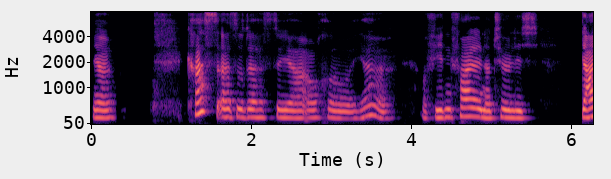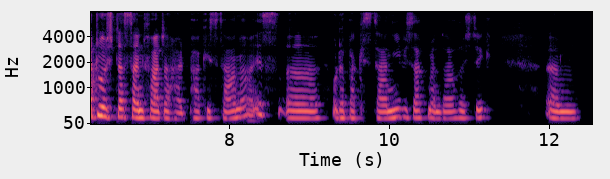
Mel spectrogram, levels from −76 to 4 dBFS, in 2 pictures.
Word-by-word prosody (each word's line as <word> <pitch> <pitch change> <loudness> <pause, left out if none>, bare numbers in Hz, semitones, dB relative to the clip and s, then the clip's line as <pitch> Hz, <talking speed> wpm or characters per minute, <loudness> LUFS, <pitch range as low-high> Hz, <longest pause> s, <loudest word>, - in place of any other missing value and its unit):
Ja. 200 -1 +1 0.9
Krass, 335 +5 +7
also, 215 0 +1
da 210 0 0
hast 200 0 -1
du - - 0
ja 195 -1 0
auch, 200 +1 -8
äh, 185 -3 -2
ja 195 -3 -4 0.3
auf 185 +1 -9
jeden 200 +1 +2
Fall 230 +1 +4
natürlich, 190 -1 +1 0.5
dadurch, 225 +1 +6
dass 215 -1 +1
dein 200 -3 +4
Vater 185 -2 -2
halt 165 -2 -8
Pakistaner 190 +3 -6
ist, 280 +5 -2
äh, 185 -1 -2 0.2
oder 195 0 -4
Pakistani, 190 +1 -3
wie - - -9
sagt 195 -1 -7
man 180 -2 -3
da 175 0 -6
richtig? 195 +2 -8 0.6
Ähm, 180 -1 -2
195 Hz, 145 wpm, -23 LUFS, 185-210 Hz, 0.9 s, Krass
